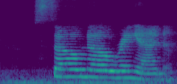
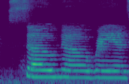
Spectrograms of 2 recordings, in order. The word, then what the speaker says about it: Sonoran: the sanchro boy snickers so no reyen that pronounces the word slowly it's the name of the desert around where i lived in tucson so no rain snow a ring frankie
